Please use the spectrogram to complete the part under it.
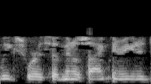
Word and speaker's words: minocycline: It's pronounced like the bait fish, minocycline.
